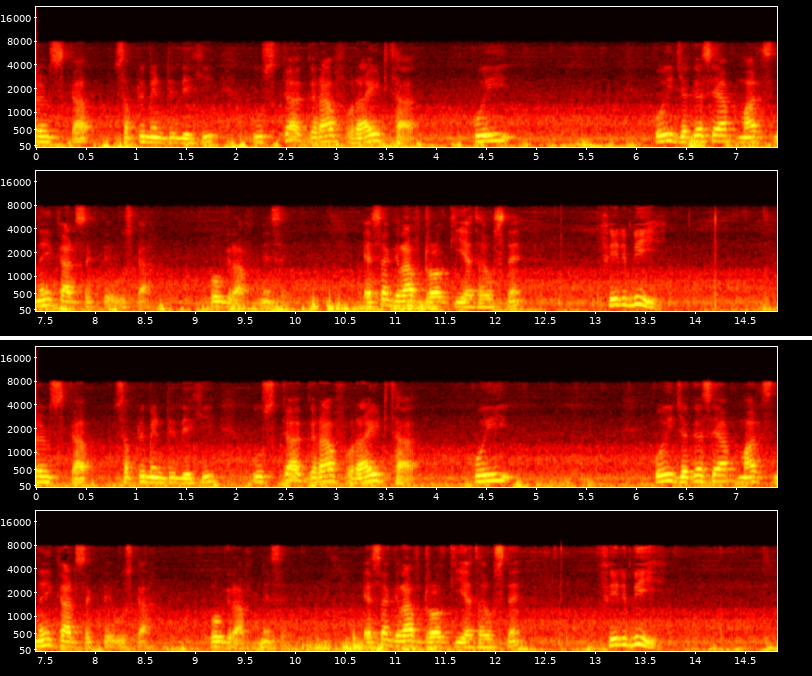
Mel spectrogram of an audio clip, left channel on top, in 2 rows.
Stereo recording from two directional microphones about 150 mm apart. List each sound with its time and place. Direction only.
0.0 s speech: 25° right (ahead or behind)
6.2 s speech: 40° right (ahead or behind)
6.6 s speech: 15° right (ahead or behind)
7.6 s speech: 25° right (ahead or behind)
9.1 s speech: 10° right (ahead or behind)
